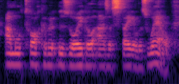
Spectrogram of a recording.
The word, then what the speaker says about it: Zoigl: But it was pronounced Zoigl in the Oberpfalz region, and the Zoigl is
